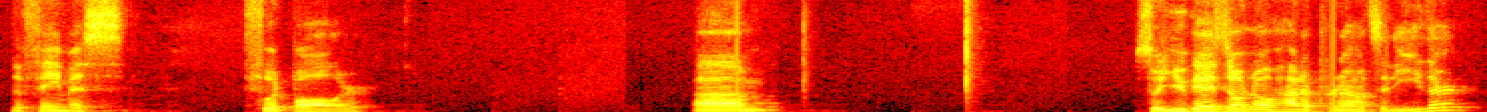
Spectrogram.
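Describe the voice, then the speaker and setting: Man, biology teacher, slow unhurried talk, teasing, sarcastic, video call class. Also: medium pitch, warm tone. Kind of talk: online class lecture.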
